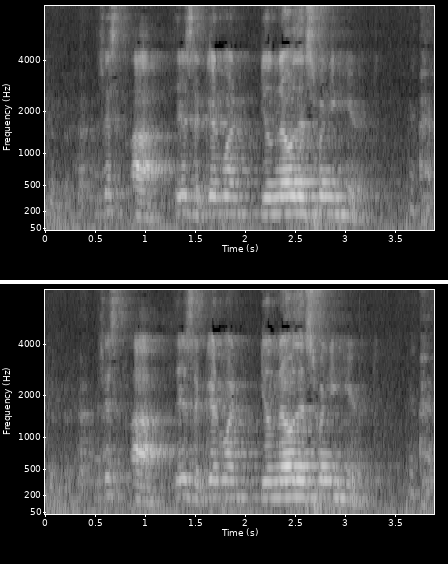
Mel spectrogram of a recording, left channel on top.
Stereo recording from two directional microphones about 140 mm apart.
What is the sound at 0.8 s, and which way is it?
A man's voice, 35° left (ahead or behind).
